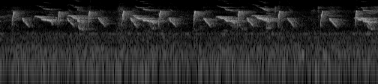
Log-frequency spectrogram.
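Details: Tailorbird chirping in dense, overlapping runs of sharp, high, down-slurred notes, sometimes doubled, sounding busy and insistent over quiet low background noise.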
